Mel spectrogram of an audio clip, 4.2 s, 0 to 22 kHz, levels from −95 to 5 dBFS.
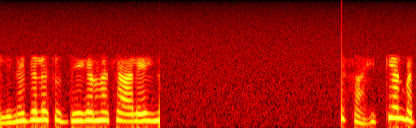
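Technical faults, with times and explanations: Throughout, channel delay (comb filtering): one channel lags the other by under a millisecond before a mono sum, carving evenly spaced notches from around 700 Hz upward, so the speech sounds hollow and phasey.
Throughout, G.723.1 codec: heavy coding at 6.3 kbit/s over a 150 Hz to 3.4 kHz line leaves nothing above 3.8 kHz, making speech muffled and hoarse, with smeared consonants.
1.59 to 3.42 s, audio dropout to a faint residue: the speech cuts off abruptly for 1.82 s, leaving only hiss about 35 dB down, likely because the signal was lost while the downstream path stayed live.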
